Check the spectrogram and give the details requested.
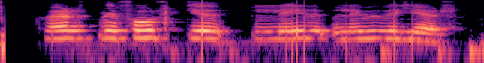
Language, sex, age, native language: Icelandic, male, 10, Icelandic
